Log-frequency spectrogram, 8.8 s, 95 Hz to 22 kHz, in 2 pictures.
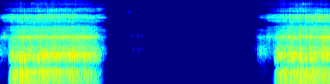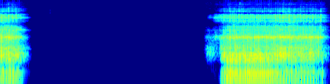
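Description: Three loud, harsh, rumbling snores about every 3.5 seconds, each lasting roughly a second, with silence between.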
